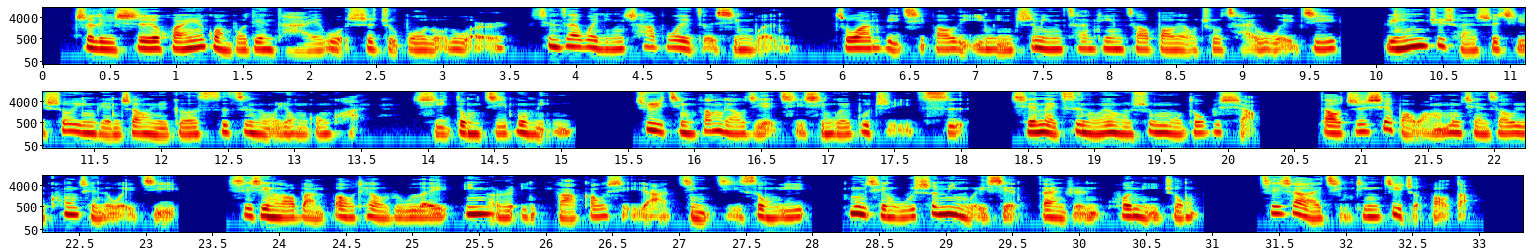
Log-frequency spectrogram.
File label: news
